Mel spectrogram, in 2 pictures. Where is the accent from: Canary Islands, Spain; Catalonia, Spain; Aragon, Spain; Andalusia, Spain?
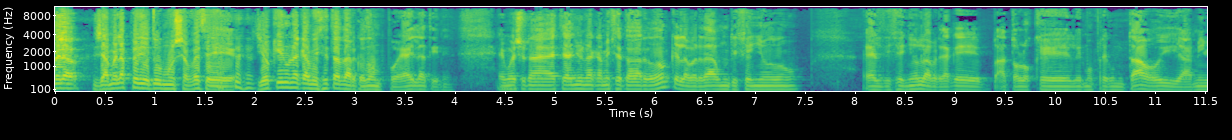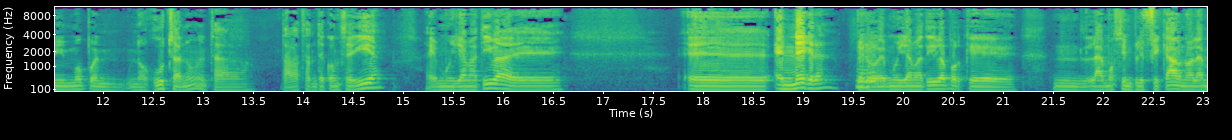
Andalusia, Spain; Benaocaz; esto es lo que puede ofrecer mi pueblo, esto es lo que puede ofrecer Benaocá.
